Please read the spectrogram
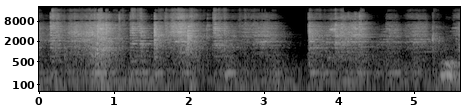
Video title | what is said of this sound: Air Fryer Sliced Potatoes | hear how crispy they are you can just tell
